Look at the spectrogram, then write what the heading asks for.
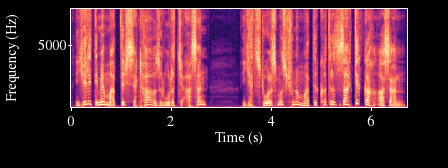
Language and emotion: Kashmiri, disgusted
